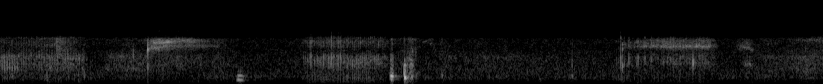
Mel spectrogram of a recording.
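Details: Pet dog snoring in rough, raspy breaths, with louder wheezy bursts near two and seven seconds and quiet gaps between them.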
